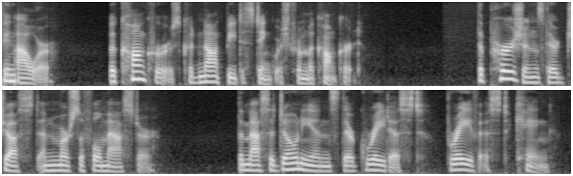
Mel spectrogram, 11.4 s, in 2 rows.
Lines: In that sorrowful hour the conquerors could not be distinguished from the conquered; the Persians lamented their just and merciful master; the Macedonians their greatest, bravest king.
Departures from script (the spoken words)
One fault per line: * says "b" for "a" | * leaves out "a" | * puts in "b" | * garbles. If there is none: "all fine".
* leaves out "that sorrowful"
* leaves out "lamented"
